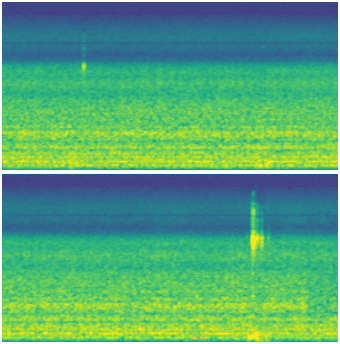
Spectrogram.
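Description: A car engine hums steadily with road noise from the tyres inside a moving car.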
